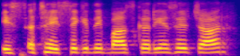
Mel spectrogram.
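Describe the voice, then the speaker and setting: A man's voice: high-pitched, completely flat delivery, very fast, no room sound. A man teaching physics to a class, teasing and speaking straight to the students, with English phrases mixed into his lecture. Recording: dull lo-fi classroom recording.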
